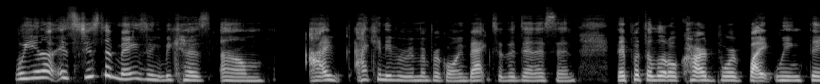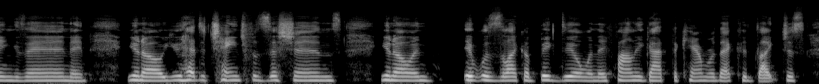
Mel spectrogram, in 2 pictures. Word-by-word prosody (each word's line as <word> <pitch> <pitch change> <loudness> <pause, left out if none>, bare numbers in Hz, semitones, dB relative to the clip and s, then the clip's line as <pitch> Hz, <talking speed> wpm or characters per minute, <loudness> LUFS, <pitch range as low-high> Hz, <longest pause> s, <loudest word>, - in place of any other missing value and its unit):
Well, 260 +2 +1
you 290 +3 +2
know, 310 -1 +4
it's 300 +1 -1
just 370 +5 +1
amazing 245 - +1
because, 195 -2 -2
um, 170 -2 -2 0.4
I 200 +2 +3 0.2
I 210 - -1
can't 220 0 -2
even 200 -1 0
remember 180 0 -3
going 165 0 -4
back 180 +1 0
to 185 - -6
the 180 +1 -4
dentist 175 -1 -4
and 165 +3 -7 0.4
they 190 - +5
put 210 +2 0
the 210 - +3
little 190 -1 +4
cardboard 185 -1 +2
bite 165 0 +5
wing 185 -1 -1
things 180 -2 -2
in 180 0 -1
and, 165 0 -3 0.4
you 200 +2 +3
know, 175 -1 +4
you 185 +3 +1
had 190 -1 +3
to 195 - -4
change 195 0 +1
positions, 185 -1 0 0.4
you 205 0 +4
know, 185 -1 +3
and 180 -1 -2 0.3
it 195 -2 +6
was, 190 -3 +1
like, 180 0 0
a 180 - +1
big 180 0 +1
deal 185 -1 +1
when 170 -1 -3
they 165 0 -1
finally 185 +1 -1
got 175 -1 -2
the 180 - -6
camera 175 -1 -4
that 165 -1 -3
could, 170 -3 -7
like, 145 -1 0
just 185 -2 -3
185 Hz, 200 wpm, -23 LUFS, 175-195 Hz, 0.4 s, it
